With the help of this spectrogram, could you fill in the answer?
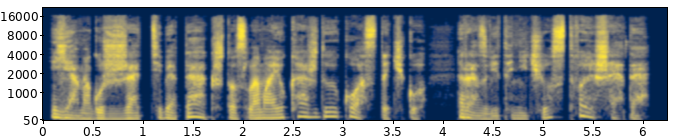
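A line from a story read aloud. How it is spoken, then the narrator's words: Serpent hissing. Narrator (Russian): Черный змей прошипел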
